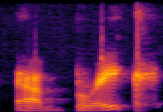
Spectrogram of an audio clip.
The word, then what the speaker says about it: break: Break and bread both have the EA, but we have break, which takes the long A sound, and bread, which takes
